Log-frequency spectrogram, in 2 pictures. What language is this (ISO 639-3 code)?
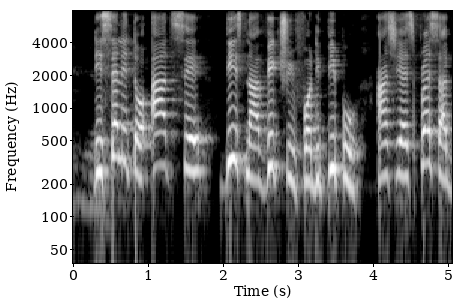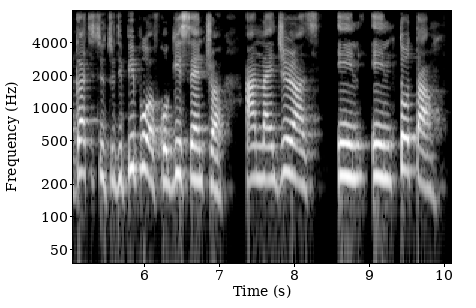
pcm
